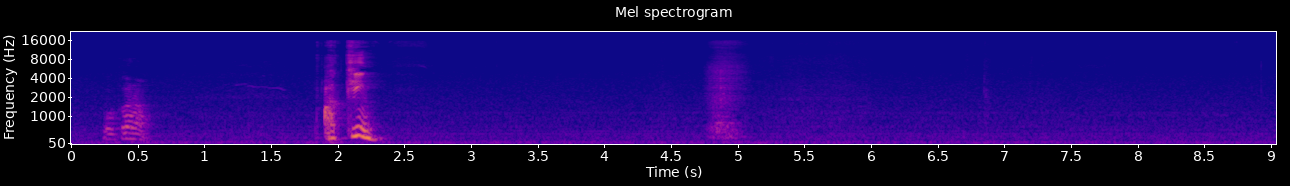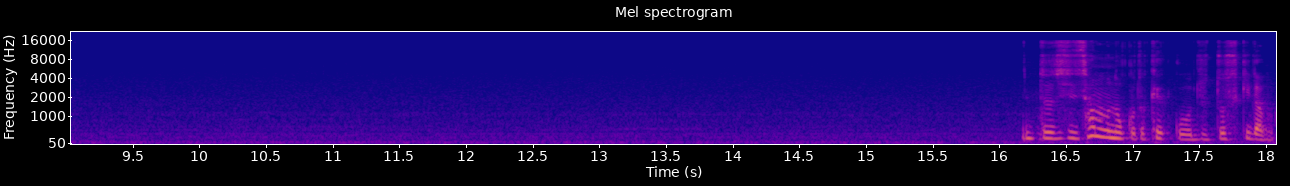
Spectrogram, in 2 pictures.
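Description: A young woman speaks briefly and softly close to a microphone, then talks with animation.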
